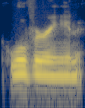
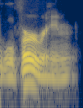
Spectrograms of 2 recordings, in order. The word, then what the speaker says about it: Wolverine: So what syllable do you stress in Wolverine and Jubilee? The first or the last? Good question. So for me, Wolverine. If you say Wolverine, it sounds just fine as well.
